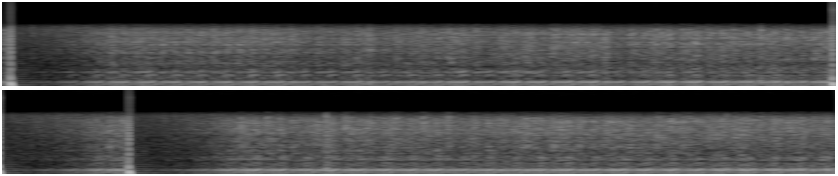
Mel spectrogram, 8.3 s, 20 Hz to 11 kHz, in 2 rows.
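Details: Toyota AE86 with naturally aspirated 4AGZE on a re-pinned bluetop harness, ECU, injectors and fuel rail, no exhaust past the downpipe: unsteady, loping idle with rpm sagging twice as if nearly stalling; rough idle it struggles to maintain.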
